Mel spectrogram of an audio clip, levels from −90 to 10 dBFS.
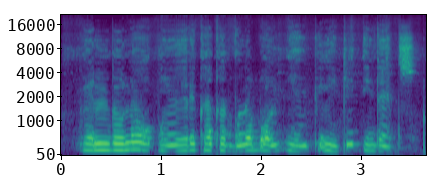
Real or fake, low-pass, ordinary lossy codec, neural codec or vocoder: fake; none; none; codec, 44.1 kHz, 1.7 kbps, Pupu-Codec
